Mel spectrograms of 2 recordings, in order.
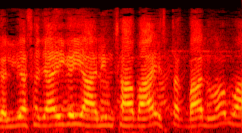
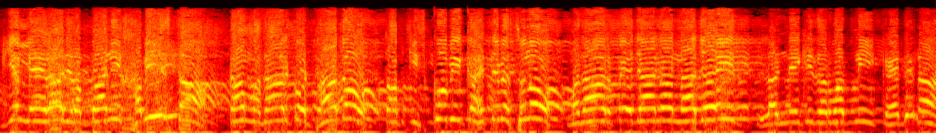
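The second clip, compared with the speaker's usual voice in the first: loud, high sermon shout; impassioned sermon at full volume; fiery preaching; 7 semitones higher, 7 dB louder than usual. Real, not acted. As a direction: thunder it from the pulpit.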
